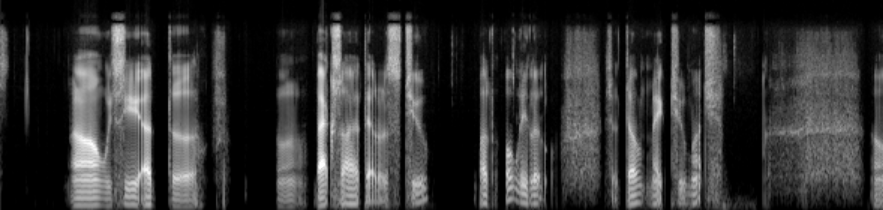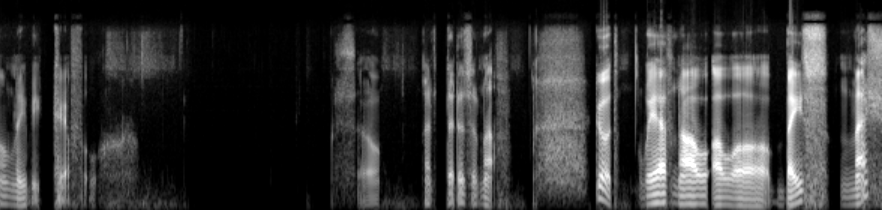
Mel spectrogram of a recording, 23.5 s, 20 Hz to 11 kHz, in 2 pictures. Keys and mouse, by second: 0.2 KP_1, 4.9 Tab, 5.5 a, 6.1 c, 9.5 a, 9.8 c, 13.4 a, 13.7 c, 17.1 Tab.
